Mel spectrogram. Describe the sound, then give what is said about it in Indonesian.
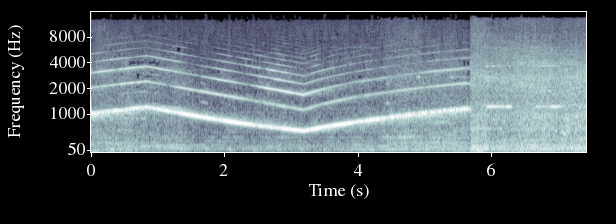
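A loud ambulance siren wails as an ambulance speeds through streets in Lebanon, gliding slowly down in pitch and then back up over street noise, before cutting abruptly to a busier traffic scene with short tonal beeps. “Ambulans melaju kencang di jalan-jalan”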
